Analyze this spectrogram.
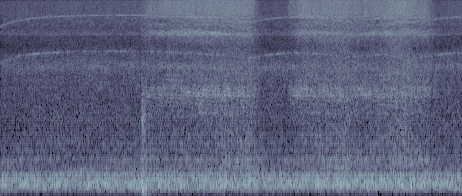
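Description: Steady background hiss with faint, thin high-pitched whine tones, heard through an online call's audio. A single click comes about two seconds in, and the hiss grows brighter from there until shortly before the end.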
